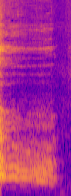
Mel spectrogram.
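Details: A male Basset Hound gives a single sustained, wavering howl, begging for a chicken dinner.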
